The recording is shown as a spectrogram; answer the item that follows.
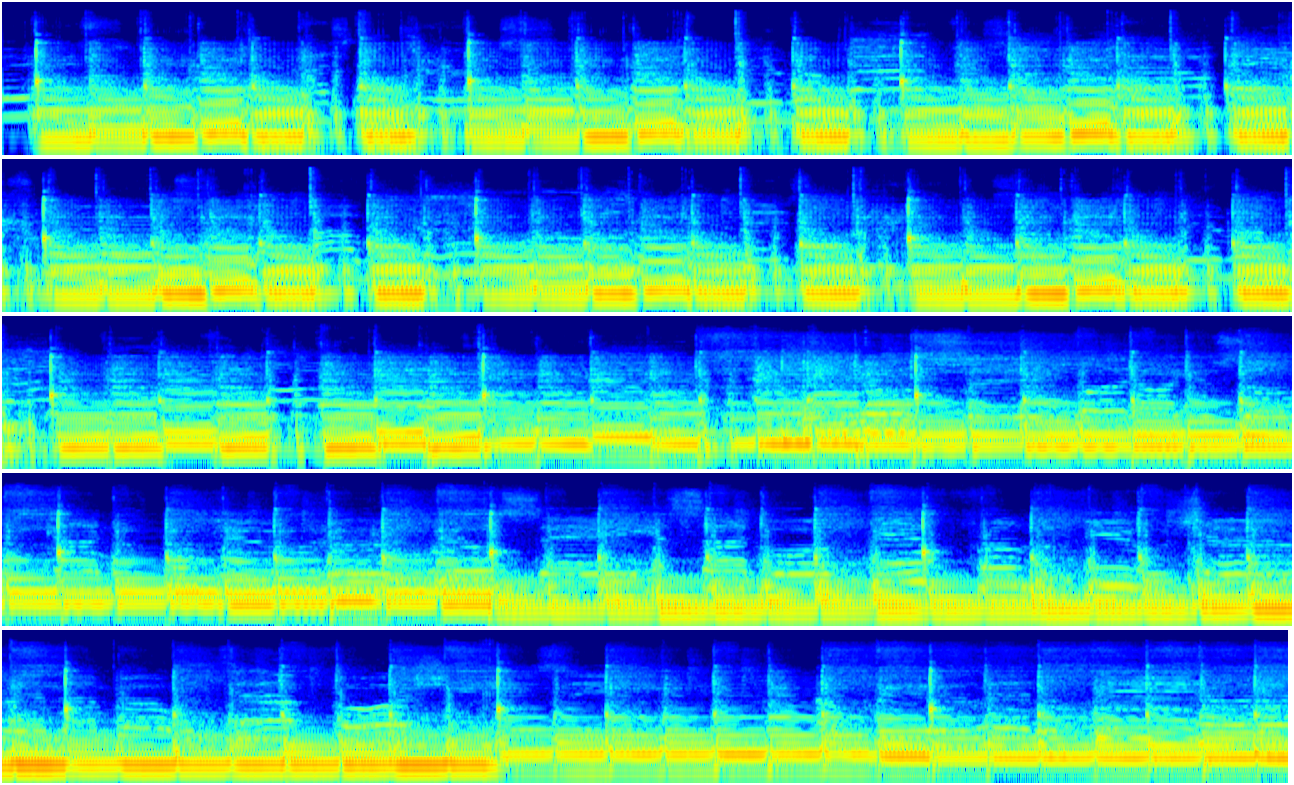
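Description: Electric bass guitar playing a song's bass line at full speed: quick runs of plucked notes at first, moving to longer held low notes in the second half.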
